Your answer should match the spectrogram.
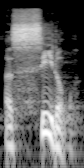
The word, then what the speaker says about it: acetyl: it for you a so it sounds the same but spelled slightly different e t y l Co c-o-a sorry okay so this is acyl this is acetyl so beta oxidation turns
